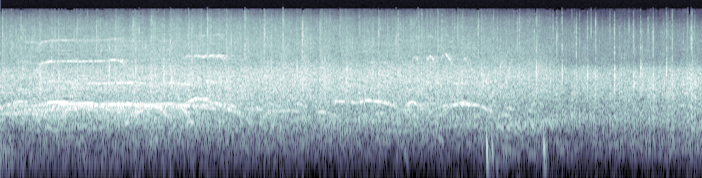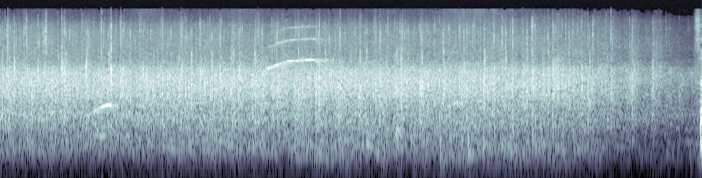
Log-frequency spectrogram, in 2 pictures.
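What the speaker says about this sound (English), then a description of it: "stand up and give a round of applause as we introduce and bring forth Pastor John Gray" A church congregation stands and applauds to welcome Pastor John Gray, steady sustained clapping with cheers and voices calling out over it, continuing throughout before trailing off.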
